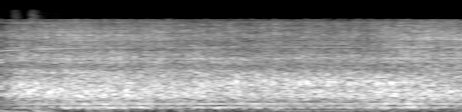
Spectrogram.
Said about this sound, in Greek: Ηλεκτρικό ψαλίδι μπορντούρας.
